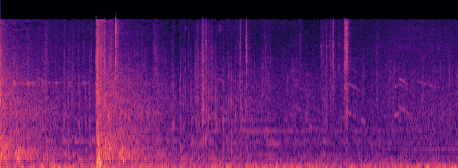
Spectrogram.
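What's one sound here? A rifle magazine clicks and rattles into place.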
